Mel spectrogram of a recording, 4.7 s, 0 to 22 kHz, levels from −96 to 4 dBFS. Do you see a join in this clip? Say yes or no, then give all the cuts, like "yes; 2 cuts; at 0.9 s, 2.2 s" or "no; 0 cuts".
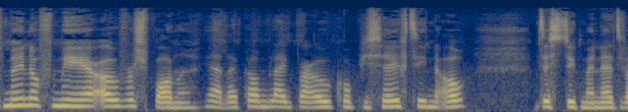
no; 0 cuts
